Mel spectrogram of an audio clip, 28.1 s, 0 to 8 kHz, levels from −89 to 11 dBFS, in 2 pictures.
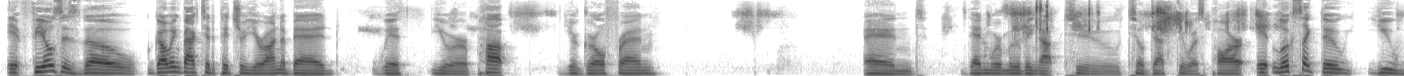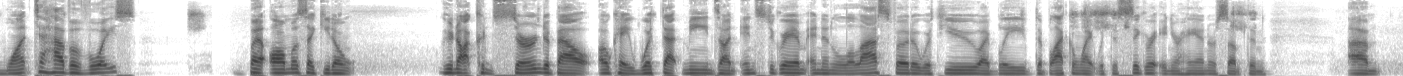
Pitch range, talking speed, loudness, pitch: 115-140 Hz, 165 wpm, -22 LUFS, 125 Hz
